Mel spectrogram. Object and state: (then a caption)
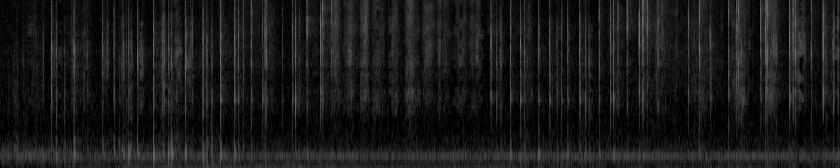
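Plastic squeeze tube. Long nails rapidly tap and scratch the flattened, crimped end of a Jergens plastic lotion tube. The result is a quiet, dense stream of short, bright, crisp clicks and scratchy rubs with almost no ring, over a faint steady low hum.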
